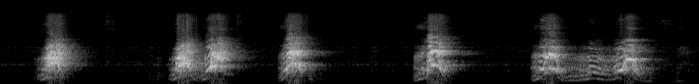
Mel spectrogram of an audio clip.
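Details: Pet Italian Greyhound barking at squirrels it hates: short sharp barks, some in quick doubles, five bursts in seven seconds, the last a longer broken, whining run of barks; quiet background.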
